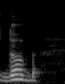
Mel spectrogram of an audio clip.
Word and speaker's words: Dob: L'animal qu'on appelle le poisson de sable et que les Arabes nomment Dob, on prononce Dob, est une autre sorte de gros lézard qui vit dans les sables.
